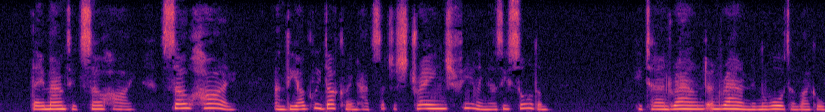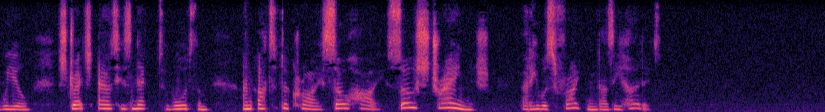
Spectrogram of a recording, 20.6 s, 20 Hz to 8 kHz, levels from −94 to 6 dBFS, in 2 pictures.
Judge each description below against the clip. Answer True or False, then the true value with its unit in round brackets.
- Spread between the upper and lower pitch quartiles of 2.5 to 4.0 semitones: True (3.5 semitones)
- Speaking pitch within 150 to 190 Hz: False (245 Hz)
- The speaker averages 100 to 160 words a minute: True (150 wpm)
